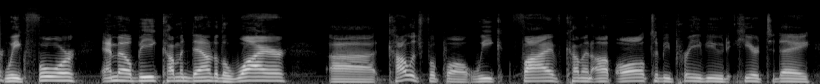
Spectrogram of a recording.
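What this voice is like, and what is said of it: Voice sounds rough and unwell. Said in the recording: “my voice sounds awful”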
